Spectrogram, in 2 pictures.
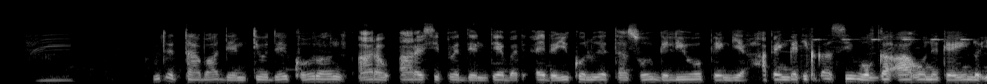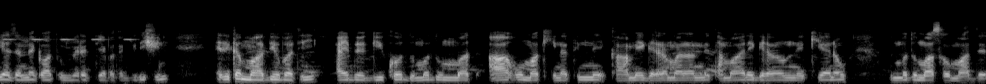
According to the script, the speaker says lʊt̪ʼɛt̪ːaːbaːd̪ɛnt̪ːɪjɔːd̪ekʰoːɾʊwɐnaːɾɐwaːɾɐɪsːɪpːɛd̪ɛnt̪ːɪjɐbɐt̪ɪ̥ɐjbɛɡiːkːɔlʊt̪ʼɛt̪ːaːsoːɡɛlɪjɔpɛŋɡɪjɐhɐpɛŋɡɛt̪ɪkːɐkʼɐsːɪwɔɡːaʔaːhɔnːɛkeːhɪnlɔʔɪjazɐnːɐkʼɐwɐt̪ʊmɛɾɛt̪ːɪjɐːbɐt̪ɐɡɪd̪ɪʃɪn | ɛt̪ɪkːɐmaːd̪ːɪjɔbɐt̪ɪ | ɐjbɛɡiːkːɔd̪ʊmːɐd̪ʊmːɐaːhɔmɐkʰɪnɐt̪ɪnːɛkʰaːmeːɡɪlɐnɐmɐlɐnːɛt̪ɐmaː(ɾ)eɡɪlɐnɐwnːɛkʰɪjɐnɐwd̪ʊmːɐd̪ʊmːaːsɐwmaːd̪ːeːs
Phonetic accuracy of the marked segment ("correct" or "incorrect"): correct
